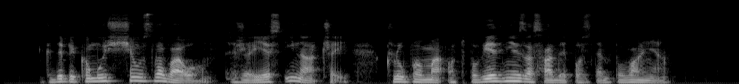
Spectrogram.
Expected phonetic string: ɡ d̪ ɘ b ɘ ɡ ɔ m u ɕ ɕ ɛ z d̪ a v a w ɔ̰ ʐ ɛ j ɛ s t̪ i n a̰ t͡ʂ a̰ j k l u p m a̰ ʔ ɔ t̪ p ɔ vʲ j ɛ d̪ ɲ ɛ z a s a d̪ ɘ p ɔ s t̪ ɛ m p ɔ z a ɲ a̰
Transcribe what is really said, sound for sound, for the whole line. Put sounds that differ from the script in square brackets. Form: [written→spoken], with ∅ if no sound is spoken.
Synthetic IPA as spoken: ɡ d̪ ɘ b ɘ [ɡ→k] ɔ m u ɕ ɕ ɛ z d̪ a v a w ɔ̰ ʐ ɛ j ɛ s t̪ i n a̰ t͡ʂ [a̰→ɛ̰] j k l u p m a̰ ʔ ɔ t̪ p ɔ vʲ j ɛ d̪ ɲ ɛ z a s a d̪ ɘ p ɔ s t̪ ɛ m p ɔ [z→v] a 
